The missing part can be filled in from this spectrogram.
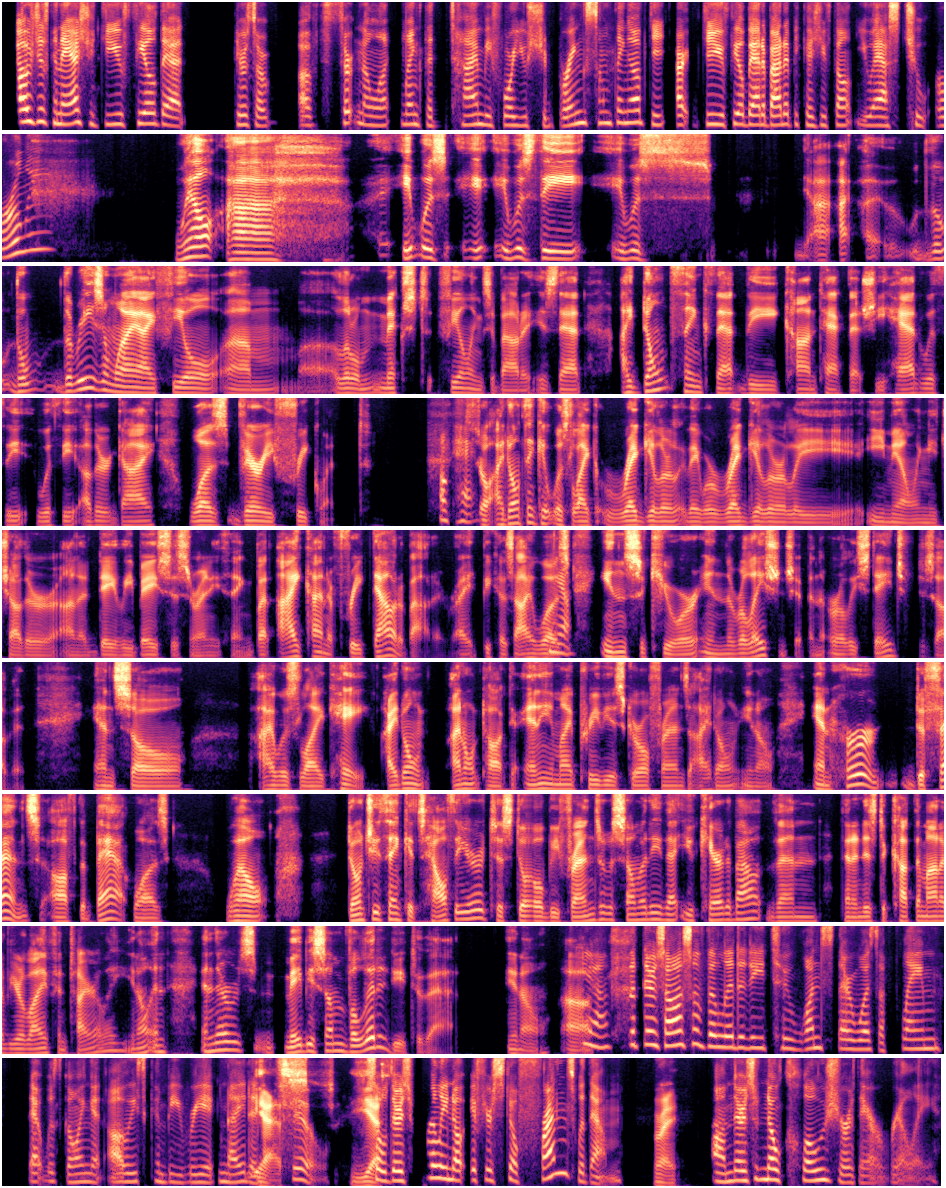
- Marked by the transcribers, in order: scoff; other background noise
- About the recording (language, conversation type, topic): English, unstructured, Is it okay to date someone who still talks to their ex?
- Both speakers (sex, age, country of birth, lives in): female, 60-64, United States, United States; male, 55-59, United States, United States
